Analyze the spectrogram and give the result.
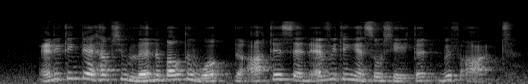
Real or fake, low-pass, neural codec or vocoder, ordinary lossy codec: real; none; none; none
